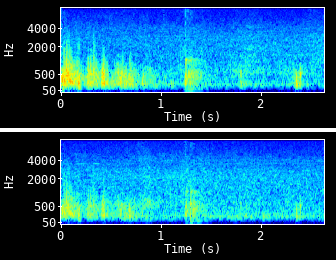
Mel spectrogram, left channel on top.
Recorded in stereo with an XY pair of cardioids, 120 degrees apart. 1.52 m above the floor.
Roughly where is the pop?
Ahead left.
